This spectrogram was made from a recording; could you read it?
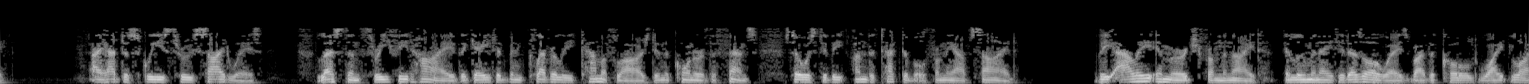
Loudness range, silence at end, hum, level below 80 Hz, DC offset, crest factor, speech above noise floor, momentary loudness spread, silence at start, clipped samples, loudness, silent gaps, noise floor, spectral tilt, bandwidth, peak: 3 LU; 0 s; none; -46 dBFS; under 0.1%; 18 dB; 49 dB; 7 LU; 0 s; under 0.1%; -19 LUFS; 10.34-10.92 s; -68 dBFS; -5.5 dB/octave; 6 kHz; -2 dBFS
